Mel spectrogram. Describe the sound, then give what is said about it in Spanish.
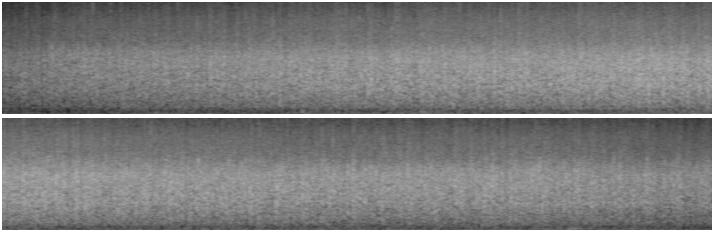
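Sustained applause from a large concert audience as conductor Gerard Schwartz takes the podium to lead the Seattle Symphony Orchestra in Sheila Silver's Shirat Sara: a dense, steady wash of clapping that swells slightly and holds for the whole stretch, with no voices standing out. “En el escenario, Gerard Schwartz, con los aplausos del público, sube al podio, desde donde dirigirá a la Orquesta Sinfónica de Seattle en la interpretación de Shirat Sara de Sheila Silver.”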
